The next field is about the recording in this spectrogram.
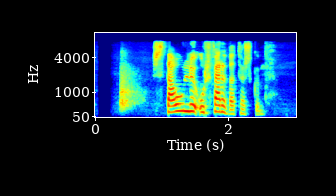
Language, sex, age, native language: Icelandic, female, 30-39, Icelandic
